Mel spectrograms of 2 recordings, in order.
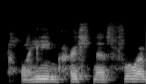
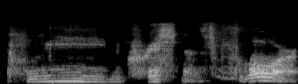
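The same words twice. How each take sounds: First: It is said plainly, without extra energy. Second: It is said with strong enthusiasm and energy.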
